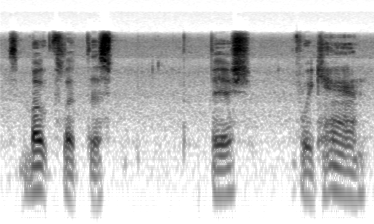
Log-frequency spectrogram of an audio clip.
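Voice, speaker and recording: Low-pitched man narrating fishing footage. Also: steady tone, slow pace, vocal fry, slight background noise, poor audio. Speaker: fishing channel host. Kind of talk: casual voice-over commentary on fishing footage.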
